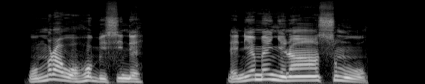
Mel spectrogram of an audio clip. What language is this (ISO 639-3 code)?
aka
